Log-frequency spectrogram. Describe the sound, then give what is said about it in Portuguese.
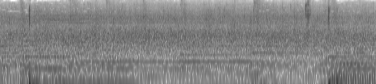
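An audience gives a strong round of applause to Jesus in a dense, steady wash of clapping that fills the whole stretch, with low sustained tones humming underneath and a couple of brief low thumps. “Dê um forte aplauso a Jesus nesse lugar.”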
